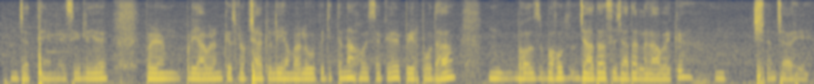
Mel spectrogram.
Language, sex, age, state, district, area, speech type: Maithili, male, 18-30, Bihar, Saharsa, rural, spontaneous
